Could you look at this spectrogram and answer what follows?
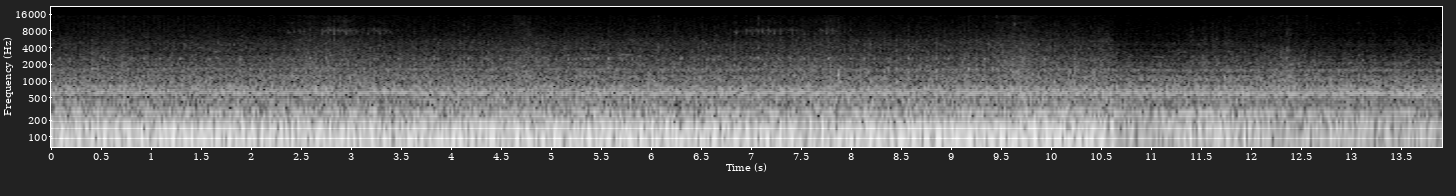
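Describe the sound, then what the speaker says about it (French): A fishing boat engine idles with a steady low droning hum while operating near Ouessant, then drops in level as it is switched off near the end, leaving a quieter residual rumble; no talk. "je vais arrêter le moteur."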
